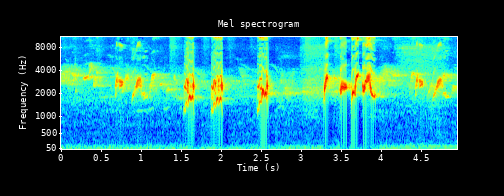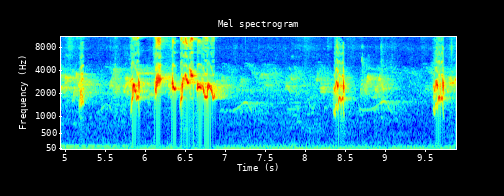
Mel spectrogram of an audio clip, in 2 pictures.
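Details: Red-whiskered bulbul singing a wild-style song with long phrases: a lively, continuous chatter of bright, slurred whistles in quick clusters, later thinning to single sharp notes several seconds apart, over a faint low hum.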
